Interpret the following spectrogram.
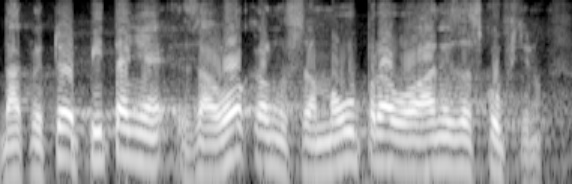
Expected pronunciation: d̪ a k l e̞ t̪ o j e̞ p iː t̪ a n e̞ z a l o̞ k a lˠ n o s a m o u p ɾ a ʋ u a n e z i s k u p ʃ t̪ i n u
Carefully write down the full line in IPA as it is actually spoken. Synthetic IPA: d̪ a k l e̞ t̪ o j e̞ p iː t̪ a ɲ e̞ z a l o̞ k a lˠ n u s a m o u p ɾ a ʋ u a n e z a s k u p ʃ t̪ i n u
